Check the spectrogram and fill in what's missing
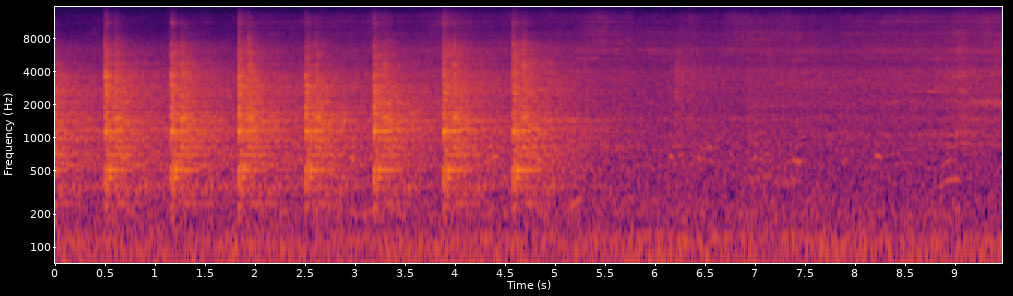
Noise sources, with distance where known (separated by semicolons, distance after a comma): pile driver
